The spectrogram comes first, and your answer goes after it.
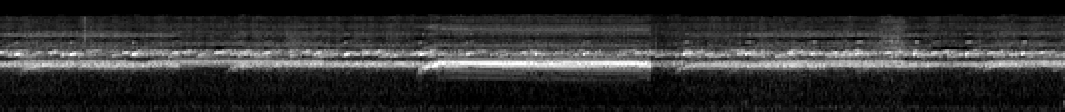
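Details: Male Fowler's toads calling to attract mates by a small woodland lake in early spring, with spring peepers nearby: nasal, buzzing bleats of a few seconds each, one male loudest among overlapping callers.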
